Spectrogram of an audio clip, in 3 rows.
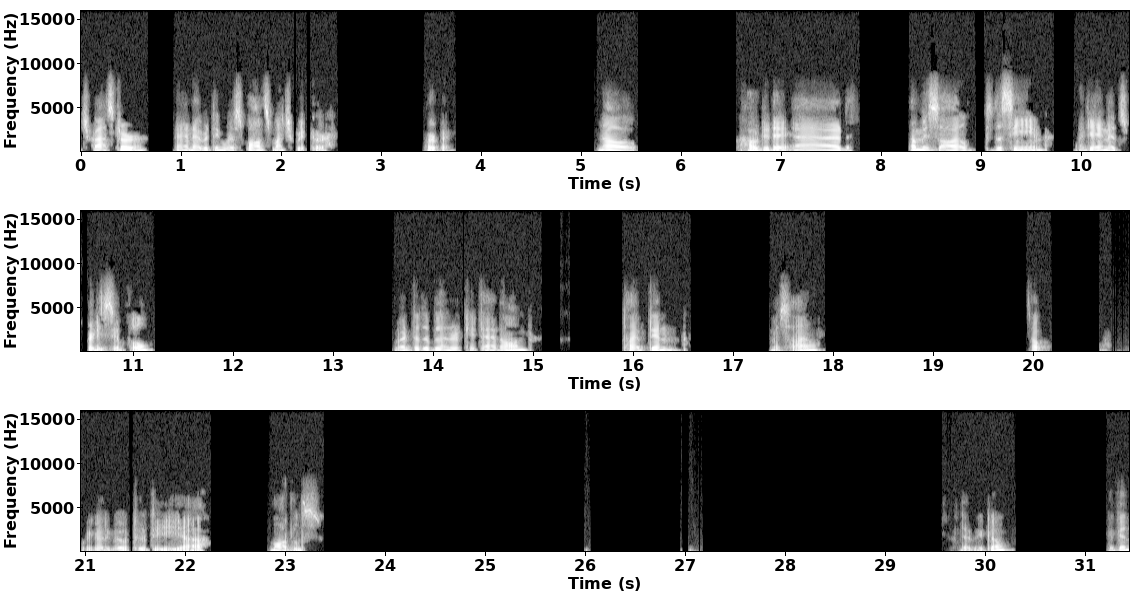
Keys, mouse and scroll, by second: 1.0 shift+middle click, 1.8 scroll down 1, 2.3-2.9 scroll up 3, 2.9-3.4 scroll down 2, 3.4 shift+middle drag, 4.3 scroll up 2, 4.9 scroll down 1, 12.4 click, 14.2 click, 14.9-16.9 drag, 16.3 s, 20.4 click, 22.5 click, 23.6-26.4 drag, 24.9 s.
